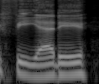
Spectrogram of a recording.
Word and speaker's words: Fieri: Although he does do the Italian pronunciation, the Fieri, which is the only like affect of like fanciness that Guy presents.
